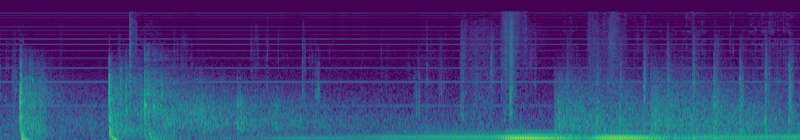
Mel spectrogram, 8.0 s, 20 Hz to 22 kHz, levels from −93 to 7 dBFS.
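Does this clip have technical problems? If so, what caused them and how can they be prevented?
Yes. A USB whine runs through the whole clip: a steady tone at 1 kHz with its strongest component at the 2 kHz harmonic, sitting roughly 35 dB below the program. The USB bus pulls current in 1 ms frames, and that periodic draw leaks through shared power or ground into the audio path. On a spectrogram it appears as thin, unbroken horizontal lines at 1 kHz and 2 kHz; the waveform shows little, since the tone is buried well under the signal. Prevent it by powering the interface separately or adding a USB isolator or ground-loop breaker.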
